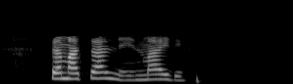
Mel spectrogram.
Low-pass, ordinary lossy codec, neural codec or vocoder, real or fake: 3.6 kHz; MP3, 32 kbps; none; real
